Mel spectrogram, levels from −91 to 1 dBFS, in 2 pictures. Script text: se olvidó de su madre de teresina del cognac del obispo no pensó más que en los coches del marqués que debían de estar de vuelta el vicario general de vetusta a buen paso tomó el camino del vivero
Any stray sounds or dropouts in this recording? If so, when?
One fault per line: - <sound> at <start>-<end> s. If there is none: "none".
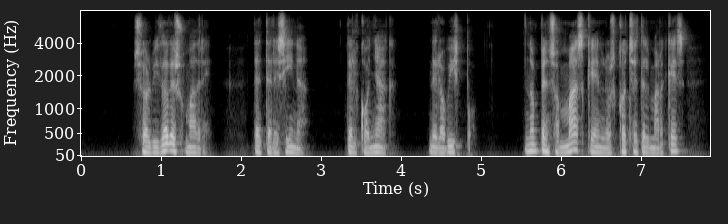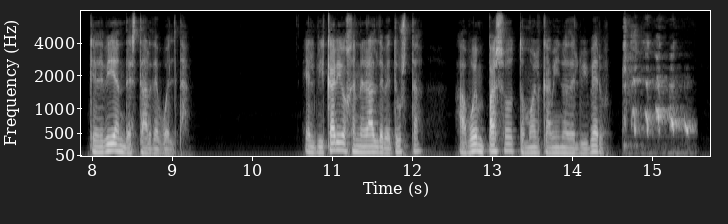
- laugh at 14.6-15.6 s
